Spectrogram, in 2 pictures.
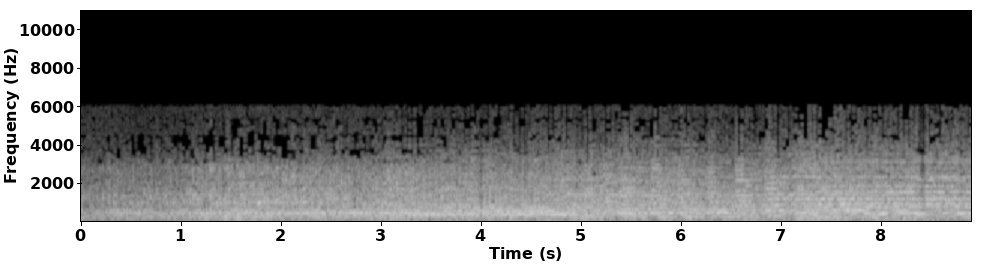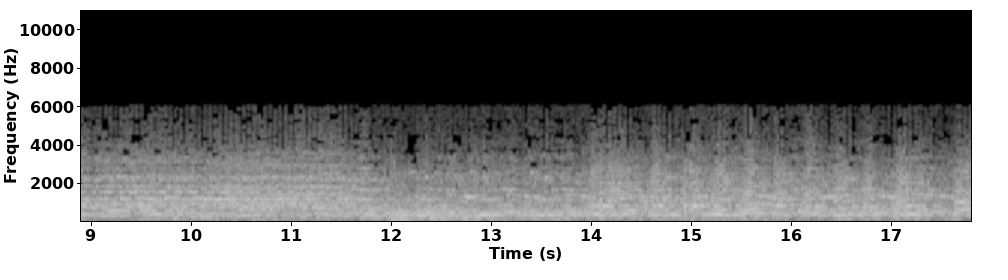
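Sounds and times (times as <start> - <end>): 
car engine driving along a road: 0.0 - 17.7.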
